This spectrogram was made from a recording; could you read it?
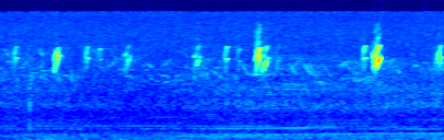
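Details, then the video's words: House martin giving brief, dry, high chirps at irregular intervals, two clearer ones standing out, over a steady low rumble of background noise. "SOUND OF A HOUSE MARTIN 🔊 What does a house martin sound"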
